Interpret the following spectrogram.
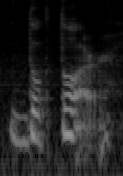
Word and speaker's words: doctor: So now which syllable gets the emphasis? Well, what does it end with? It doesn't end with an N, it doesn't end with an S, it doesn't end with a vowel. So we have to go with the last syllable. And so the way we pronounce this is doctor.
